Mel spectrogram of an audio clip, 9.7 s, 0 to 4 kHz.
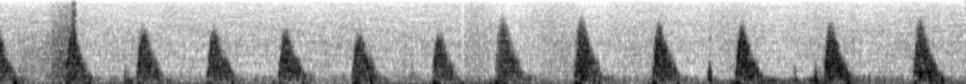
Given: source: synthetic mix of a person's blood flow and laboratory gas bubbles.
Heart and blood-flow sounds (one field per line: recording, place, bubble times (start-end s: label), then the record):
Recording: Doppler ultrasound of blood flow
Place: subclavian vein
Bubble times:
no bubbles
From the record:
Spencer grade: 0 (complete lack of bubble signals)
